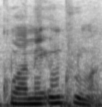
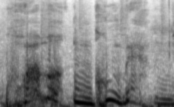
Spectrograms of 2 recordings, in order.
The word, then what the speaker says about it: Kwame Nkrumah: And you say the name right, because you can pronounce it. Say it again for me. Kwame Nkrumah. Kwame Nkrumah.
